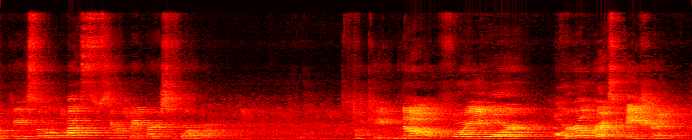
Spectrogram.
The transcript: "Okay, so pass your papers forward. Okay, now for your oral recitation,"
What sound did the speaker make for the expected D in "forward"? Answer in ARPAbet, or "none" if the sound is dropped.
none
